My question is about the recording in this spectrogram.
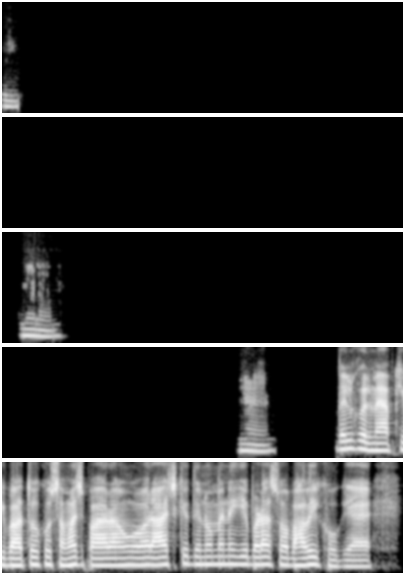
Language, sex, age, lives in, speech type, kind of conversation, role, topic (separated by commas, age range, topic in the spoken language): Hindi, male, 20-24, India, conversation, advice, advisor, मैं भोजन और मीडिया का सजग उपभोग कैसे कर सकता/सकती हूँ?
